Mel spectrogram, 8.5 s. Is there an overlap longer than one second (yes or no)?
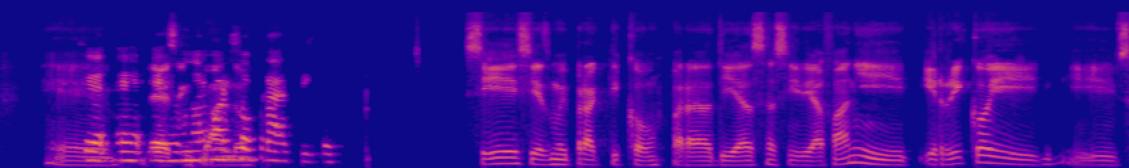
yes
